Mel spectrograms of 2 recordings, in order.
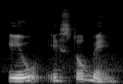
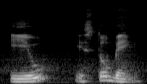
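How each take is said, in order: Both takes have the same delivery.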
